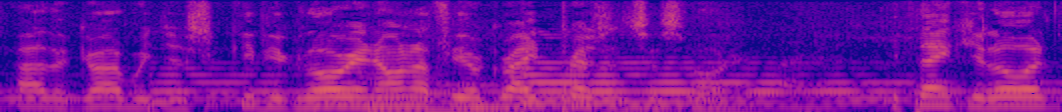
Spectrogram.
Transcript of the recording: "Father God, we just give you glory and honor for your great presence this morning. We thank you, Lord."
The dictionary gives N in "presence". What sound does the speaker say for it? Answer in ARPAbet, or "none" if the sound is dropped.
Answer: N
